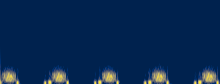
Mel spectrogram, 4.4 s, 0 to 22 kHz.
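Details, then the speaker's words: Teaching recording of systolic murmur from aortic stenosis, where a narrowed aorta sends blood back toward the left ventricle: regular heartbeat about 60/min with a loud harsh murmur filling the gap between beats. "Jadi suara yang disebabkan yang hijau-hijau itu karena aortanya menyempit."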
